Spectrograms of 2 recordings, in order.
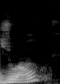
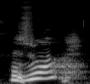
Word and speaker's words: João: Alors, le prénom bien prononcé, c'est João. João. Voilà, ça c'est en portugais. Ok. Voilà. Après, João, il n'y a pas de problème. Ou, ça dépend.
